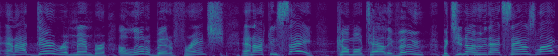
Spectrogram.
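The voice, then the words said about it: Southern US drawl, North Georgia. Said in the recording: “How do y'all know I'm from North Georgia? ... I've got an accent ... That sounds like a southern Frenchman ... it's got that drawl to it that's unmistakable”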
